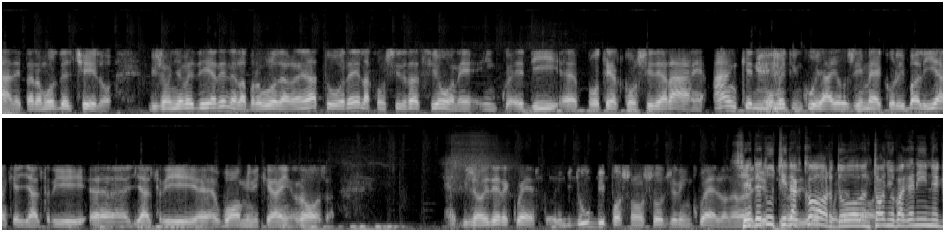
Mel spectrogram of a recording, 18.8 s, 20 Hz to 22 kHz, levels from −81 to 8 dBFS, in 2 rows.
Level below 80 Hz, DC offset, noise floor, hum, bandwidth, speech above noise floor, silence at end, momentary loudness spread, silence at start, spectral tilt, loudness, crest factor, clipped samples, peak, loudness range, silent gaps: -44 dBFS; under 0.1%; -47 dBFS; none; 16 kHz; 27 dB; 0 s; 9 LU; 0 s; -6 dB/octave; -20 LUFS; 20 dB; under 0.1%; 0 dBFS; 5 LU; none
